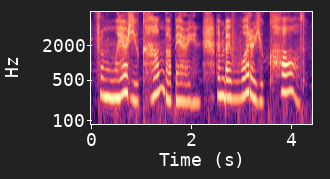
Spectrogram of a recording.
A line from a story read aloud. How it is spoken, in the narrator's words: gasped the complying wench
